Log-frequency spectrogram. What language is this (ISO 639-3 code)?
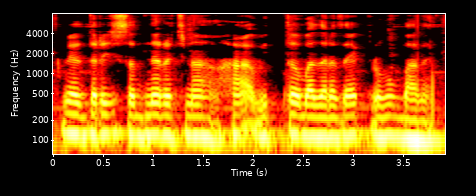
mar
